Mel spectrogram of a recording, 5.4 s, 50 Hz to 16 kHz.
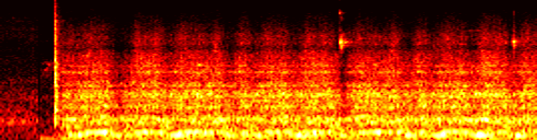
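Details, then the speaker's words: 1972 Chevy G10 van, 307 small-block V8, automatic, sat since 1997: after the old starter would not crank even when jumped directly, a new starter clicks and cranks steadily, and the engine catches into lumpy running with a low chuffing beat. "starter would not crank over no matter what I did I jumped jumper cable straight to it there's a brand new one so I'm gonna throw it in we'll see if the engine will crank over"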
